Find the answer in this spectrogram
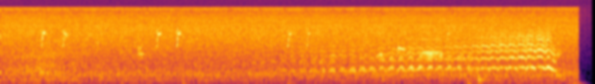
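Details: Wilson's Snipe winnowing in display flight, not a song but air rushing over modified outer tail feathers, in Newfoundland and Labrador: hollow, rapid, tremulous hooting that swells louder over several seconds as the bird moves, with faint chirps early on.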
